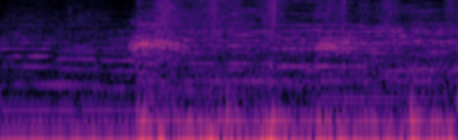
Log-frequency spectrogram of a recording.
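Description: Startled birds in the video game Unravel burst into a flurry of flapping and cawing calls, fairly close, rising suddenly partway through over a steady low background.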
